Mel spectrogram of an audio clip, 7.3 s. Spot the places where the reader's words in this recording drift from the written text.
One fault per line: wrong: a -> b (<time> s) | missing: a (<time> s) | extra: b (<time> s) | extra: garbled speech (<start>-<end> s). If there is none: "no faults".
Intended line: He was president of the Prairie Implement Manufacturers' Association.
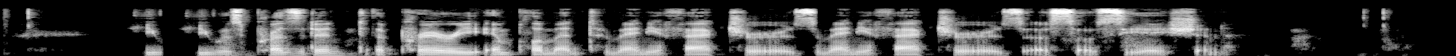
extra: he (0.9 s)
missing: of (1.8 s)
extra: Manufacturers (4.1 s)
